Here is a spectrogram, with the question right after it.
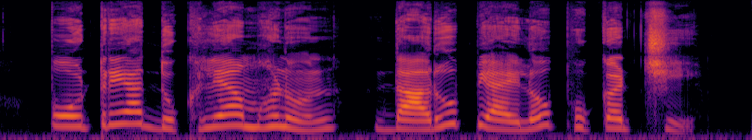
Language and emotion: Marathi, neutral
